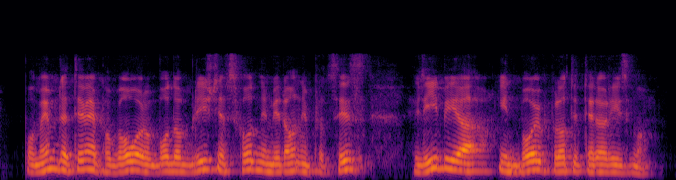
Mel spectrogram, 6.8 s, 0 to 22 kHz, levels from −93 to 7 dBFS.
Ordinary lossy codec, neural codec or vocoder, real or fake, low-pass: none; codec, 16 kHz, 4.8 kbps, FACodec; fake; 7.2 kHz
